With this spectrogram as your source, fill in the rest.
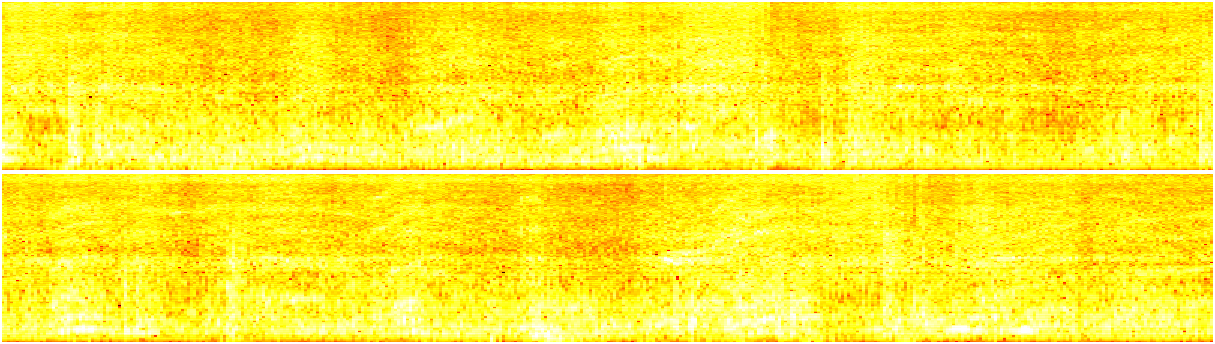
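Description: Small electric motors whine as toy cars race around.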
